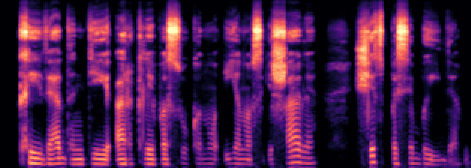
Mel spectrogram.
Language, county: Lithuanian, Utena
